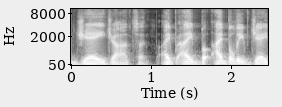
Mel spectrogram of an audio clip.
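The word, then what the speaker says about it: Jeh Johnson: like to say it Jeff Johnson it's I think it's pronounced Jay that's the way I've always heard it pronounced anyway I Pro I uh I like Jay Johnson I I I believe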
